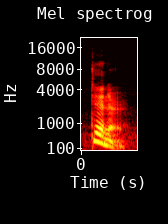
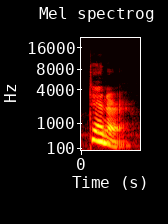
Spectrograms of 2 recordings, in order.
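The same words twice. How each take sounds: Both takes have the same delivery.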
